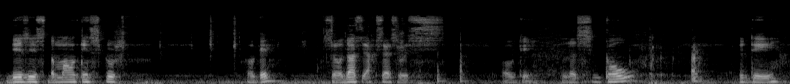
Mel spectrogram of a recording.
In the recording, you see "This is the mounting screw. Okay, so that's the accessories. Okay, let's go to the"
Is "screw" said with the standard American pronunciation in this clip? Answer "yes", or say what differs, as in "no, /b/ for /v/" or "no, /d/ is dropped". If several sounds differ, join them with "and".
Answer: no, /ɹ/ is dropped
